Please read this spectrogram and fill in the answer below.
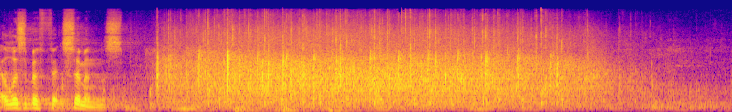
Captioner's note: applause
